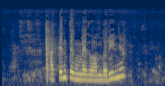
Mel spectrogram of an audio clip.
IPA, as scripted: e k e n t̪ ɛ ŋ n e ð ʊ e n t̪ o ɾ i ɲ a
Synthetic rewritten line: a k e n t̪ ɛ ŋ m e ð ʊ a n d̪ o ɾ i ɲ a

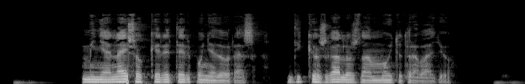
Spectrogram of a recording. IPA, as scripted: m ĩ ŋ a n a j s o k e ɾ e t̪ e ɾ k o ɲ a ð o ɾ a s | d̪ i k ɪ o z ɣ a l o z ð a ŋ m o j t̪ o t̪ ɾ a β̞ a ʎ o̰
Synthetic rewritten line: m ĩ ɲ a n a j s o k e ɾ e t̪ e ɾ p o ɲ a ð o ɾ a s | d̪ i k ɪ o z ɣ a l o z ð a ŋ m o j t̪ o t̪ ɾ a β̞ a ʎ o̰

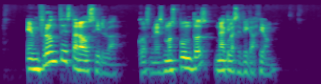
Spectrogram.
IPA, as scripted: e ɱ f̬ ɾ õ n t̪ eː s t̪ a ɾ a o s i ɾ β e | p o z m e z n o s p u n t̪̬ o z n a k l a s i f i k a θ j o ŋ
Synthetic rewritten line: e ɱ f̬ ɾ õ n t̪ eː s t̪ a ɾ a o s i l β a | k o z m e z m o s p u n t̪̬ o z n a k l a s i f i k a θ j o ŋ

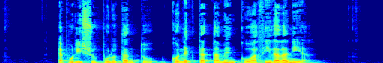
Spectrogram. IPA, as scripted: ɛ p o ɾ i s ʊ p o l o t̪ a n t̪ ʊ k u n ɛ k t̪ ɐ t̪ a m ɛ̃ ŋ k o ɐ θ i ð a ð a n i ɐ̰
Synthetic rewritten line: ɛ p o ɾ i s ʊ p o l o t̪ a n t̪ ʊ k o n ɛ k t̪ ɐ t̪ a m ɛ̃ ŋ k o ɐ θ i ð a ð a n i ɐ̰

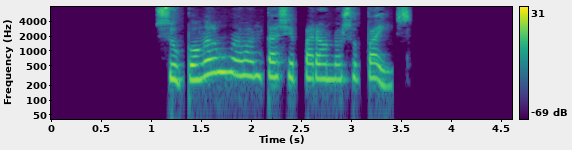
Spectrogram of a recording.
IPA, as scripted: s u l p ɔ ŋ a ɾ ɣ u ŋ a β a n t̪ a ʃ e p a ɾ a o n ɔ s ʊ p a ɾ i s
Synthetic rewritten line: s u p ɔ ŋ a l ɣ u ŋ a β a n t̪ a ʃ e p a ɾ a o n ɔ s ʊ p a i s

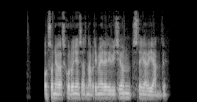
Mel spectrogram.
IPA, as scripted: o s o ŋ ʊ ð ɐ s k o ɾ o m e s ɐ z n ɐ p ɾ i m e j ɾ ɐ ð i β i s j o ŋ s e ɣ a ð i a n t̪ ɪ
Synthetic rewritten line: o s o ɲ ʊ ð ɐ s k o ɾ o ɲ e s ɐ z n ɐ p ɾ i m e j ɾ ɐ ð i β i s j o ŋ s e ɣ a ð i a n t̪ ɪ

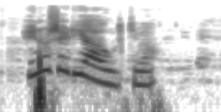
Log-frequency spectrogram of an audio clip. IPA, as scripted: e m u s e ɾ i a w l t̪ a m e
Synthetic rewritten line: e n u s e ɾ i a u l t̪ i m a

